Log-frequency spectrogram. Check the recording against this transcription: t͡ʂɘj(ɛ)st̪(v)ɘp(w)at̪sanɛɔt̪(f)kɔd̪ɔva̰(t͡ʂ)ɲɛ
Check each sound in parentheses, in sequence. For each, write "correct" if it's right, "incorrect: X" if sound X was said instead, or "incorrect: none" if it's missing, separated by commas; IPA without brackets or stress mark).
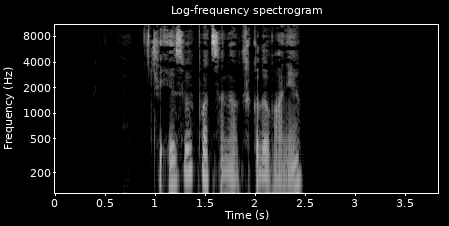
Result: correct, correct, correct, incorrect: ʂ, incorrect: none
